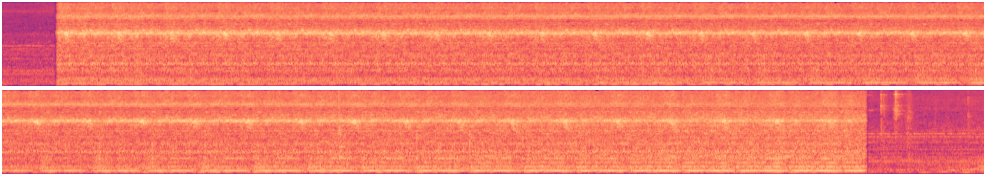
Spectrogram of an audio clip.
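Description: Metal lathe running steadily, with a continuous high-pitched squeal from the tool working the metal. It starts abruptly about a second in and stops abruptly near the end.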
